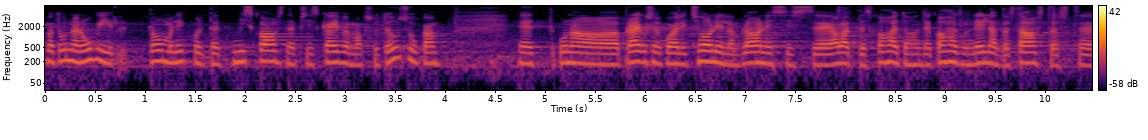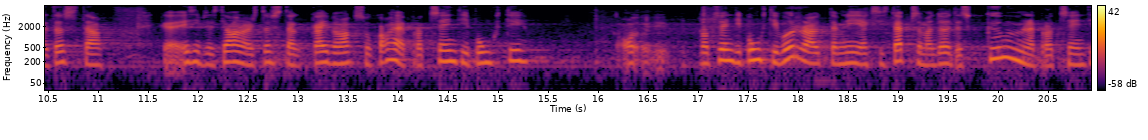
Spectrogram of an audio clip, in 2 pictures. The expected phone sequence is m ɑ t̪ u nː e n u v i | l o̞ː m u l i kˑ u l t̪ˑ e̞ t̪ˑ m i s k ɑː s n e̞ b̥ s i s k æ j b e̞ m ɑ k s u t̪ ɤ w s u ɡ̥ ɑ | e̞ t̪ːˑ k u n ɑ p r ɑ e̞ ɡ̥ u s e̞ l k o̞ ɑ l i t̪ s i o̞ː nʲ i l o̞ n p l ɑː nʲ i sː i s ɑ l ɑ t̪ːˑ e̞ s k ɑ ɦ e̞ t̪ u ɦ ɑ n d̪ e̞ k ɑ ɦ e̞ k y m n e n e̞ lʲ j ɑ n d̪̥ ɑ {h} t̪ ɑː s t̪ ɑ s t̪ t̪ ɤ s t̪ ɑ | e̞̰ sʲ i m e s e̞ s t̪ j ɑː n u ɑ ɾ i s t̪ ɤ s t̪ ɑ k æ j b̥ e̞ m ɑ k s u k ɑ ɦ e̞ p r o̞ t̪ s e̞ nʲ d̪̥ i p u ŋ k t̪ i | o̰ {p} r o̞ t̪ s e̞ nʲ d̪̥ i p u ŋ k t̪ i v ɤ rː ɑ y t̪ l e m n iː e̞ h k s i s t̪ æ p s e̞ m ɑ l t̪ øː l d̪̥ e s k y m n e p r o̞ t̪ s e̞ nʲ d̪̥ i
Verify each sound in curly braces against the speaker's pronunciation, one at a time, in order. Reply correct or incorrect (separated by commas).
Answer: incorrect, correct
